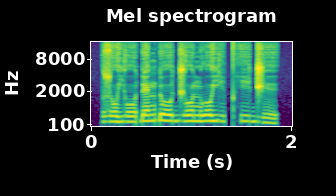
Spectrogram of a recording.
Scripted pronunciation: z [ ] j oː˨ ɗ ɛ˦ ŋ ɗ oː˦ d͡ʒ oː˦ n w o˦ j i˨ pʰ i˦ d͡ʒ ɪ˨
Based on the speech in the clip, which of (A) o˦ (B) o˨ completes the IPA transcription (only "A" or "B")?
B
